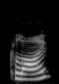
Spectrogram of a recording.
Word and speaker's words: climb: فالمفروض ان احنا البي لما بتيجي في الاخر climb، يعني انا هقول climb climb، المفروض هي الصح كده climb، ما تحسيش ان انا نطقت الايه البي.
